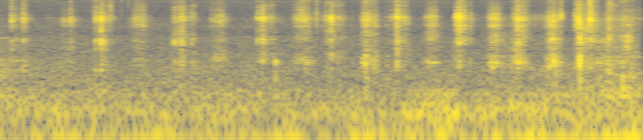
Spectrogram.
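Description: Scissors snip along the paper edges of a chocolate-bar wrapper card, a quick run of crisp, close, fairly quiet cuts in an irregular rhythm with no talking.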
